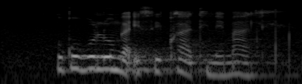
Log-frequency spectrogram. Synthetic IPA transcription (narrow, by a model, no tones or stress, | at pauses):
uk̬uɓuluŋaʔisikʰatʰinɛmaːli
